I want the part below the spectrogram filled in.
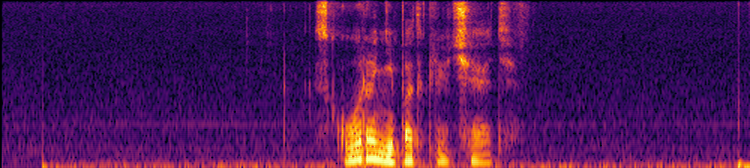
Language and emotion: Russian, neutral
